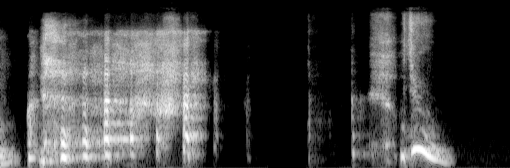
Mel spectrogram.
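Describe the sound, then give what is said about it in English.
A person lets out a rough, breathy burst of coughing, a short pause, then another strained cough ending in a voiced groan, sounding deliberately acted out. “Coughing.”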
